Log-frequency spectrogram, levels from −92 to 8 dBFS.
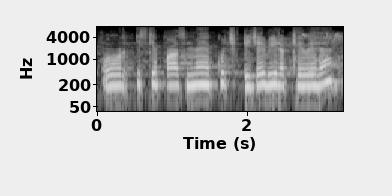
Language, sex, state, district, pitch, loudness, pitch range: Hindi, male, Uttar Pradesh, Saharanpur, 195 Hz, -14 LUFS, 190-210 Hz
